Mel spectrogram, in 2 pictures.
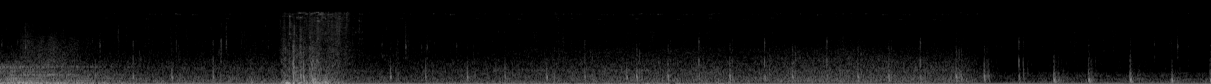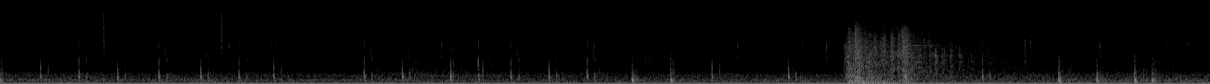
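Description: Armoured footsteps run across stone.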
